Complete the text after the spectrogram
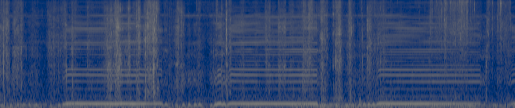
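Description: A metal detector beeps in long, steady tones.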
